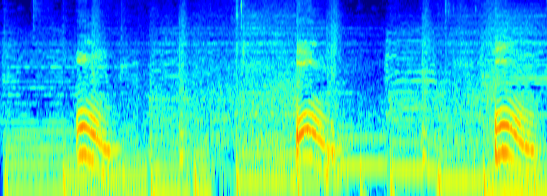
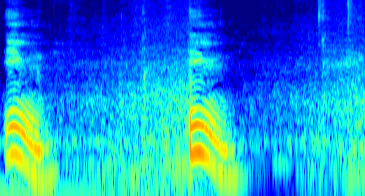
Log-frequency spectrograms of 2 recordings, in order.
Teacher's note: Es como si quisieras decir in, pero la boca la haces como una U.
